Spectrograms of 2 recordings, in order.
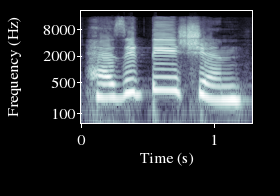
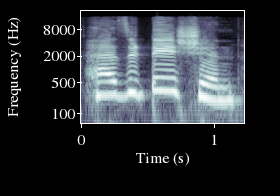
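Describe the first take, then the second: No difference in how they are said.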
